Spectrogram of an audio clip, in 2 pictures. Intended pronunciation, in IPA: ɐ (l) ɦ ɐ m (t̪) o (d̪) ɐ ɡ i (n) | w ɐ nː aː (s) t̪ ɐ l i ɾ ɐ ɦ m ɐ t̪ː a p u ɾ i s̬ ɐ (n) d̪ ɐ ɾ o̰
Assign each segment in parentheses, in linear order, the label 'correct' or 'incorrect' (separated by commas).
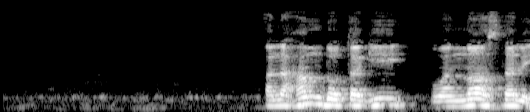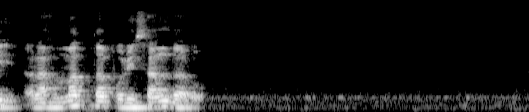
correct, incorrect, incorrect, incorrect, correct, correct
